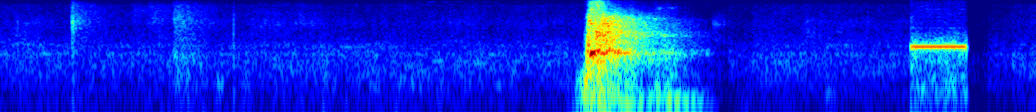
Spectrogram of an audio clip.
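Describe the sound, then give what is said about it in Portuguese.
A single steady mid-pitched electronic beep as a phone call drops, sounding alone after near silence broken by a few faint clicks and a short noisy burst. “Ah, a ligação caiu.”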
